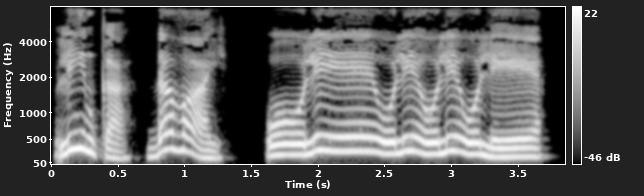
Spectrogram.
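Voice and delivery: high, sing-song chant; crowd cheer. A narrator's reading. Onlooker to Lina through cupped hands, cheering chant. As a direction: cheer her on, stretching the vowels into a chant. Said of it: "сложив ладони наподобие рупора, крикнул".

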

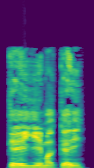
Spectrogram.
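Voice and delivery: usual speaking voice

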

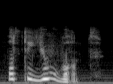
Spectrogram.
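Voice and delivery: high, loud, affronted woman; indignant demand. Acted. Florence demanding what the visitor wants, indignantly. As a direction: snap the question out loudly.

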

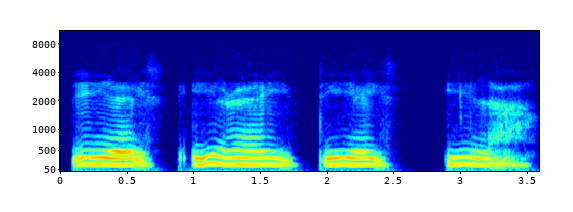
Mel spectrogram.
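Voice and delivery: slow, soft, weak Latin murmur; dying man straining to chant; dying priest voice. Acted.

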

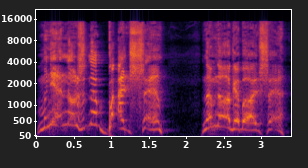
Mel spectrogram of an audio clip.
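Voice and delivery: furious high shout. Acted. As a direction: scream the demand. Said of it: "выкрикнул Суарак".

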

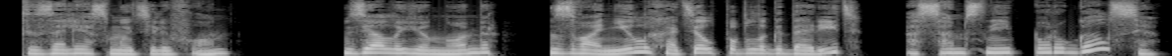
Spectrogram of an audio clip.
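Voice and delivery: ordinary delivery, nothing marked

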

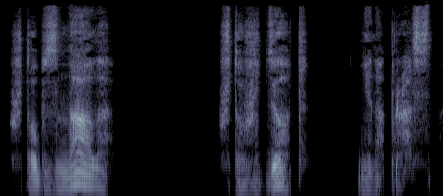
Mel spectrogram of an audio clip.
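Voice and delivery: put-on teasing whisper to his brother about the girl. A narrator's reading. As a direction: whisper it like a secret.

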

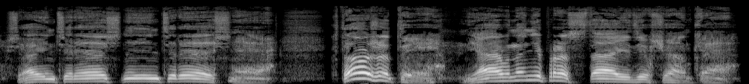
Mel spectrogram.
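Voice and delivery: booming, menacing villain; terrible villain's voice. A narrator's reading. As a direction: draw it out, sizing up the intruder. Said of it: "раздался всё тот же ужасный голос".

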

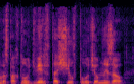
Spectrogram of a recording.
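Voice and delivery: plain reading voice

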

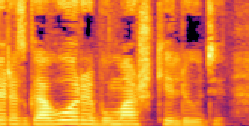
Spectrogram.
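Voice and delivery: plain reading voice

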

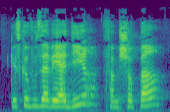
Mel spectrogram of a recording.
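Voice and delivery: lightly voiced presiding judge; questioning judge. A narrator's reading. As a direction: address the witness loudly from the bench.

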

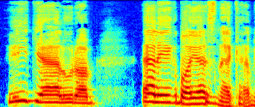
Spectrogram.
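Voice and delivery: put-on high, loud whining old man; wailing. Old man in the basin wails to his roommate, high and loud. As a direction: moan it out like a pitiful invalid.

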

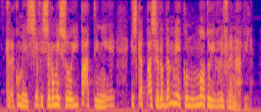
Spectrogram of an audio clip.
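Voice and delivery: breathless as if it all slips away; rising panic. A narrator's reading. Panic as lessons slip away. (panico crescente, voce più alta e forte)

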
